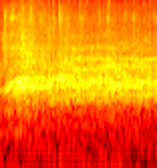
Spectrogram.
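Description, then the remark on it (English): An audience breaks into steady, dense applause for a poet after a poem, loud and continuous throughout, with a faint whoop or cheer rising at the start amid the clapping. “Applaud the poet.”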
